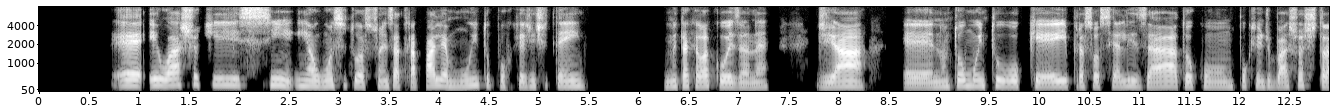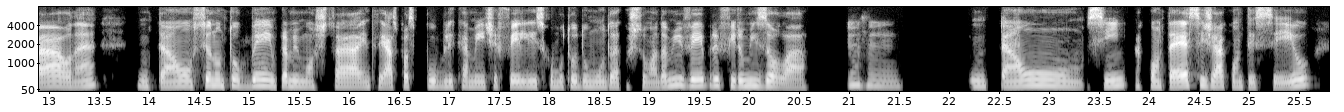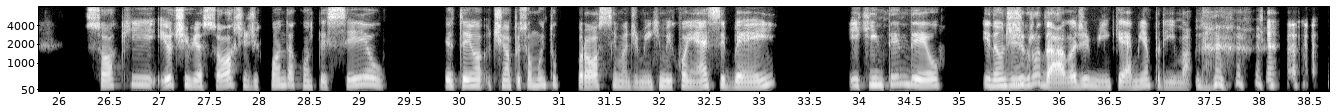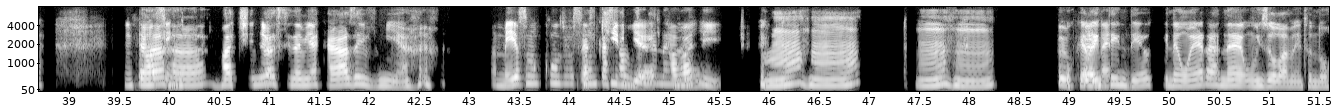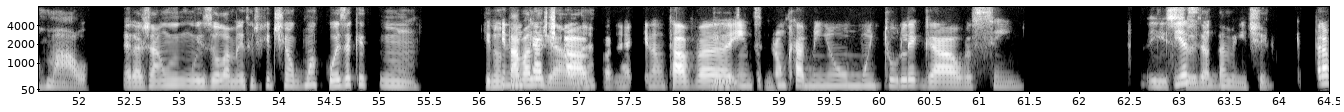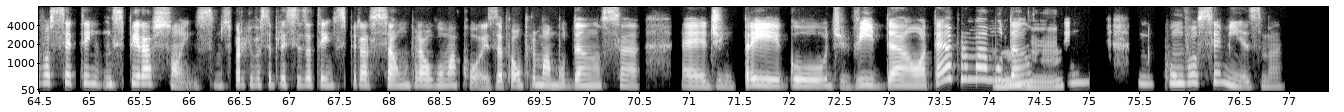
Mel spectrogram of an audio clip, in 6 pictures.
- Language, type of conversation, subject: Portuguese, podcast, O que te inspira mais: o isolamento ou a troca com outras pessoas?
- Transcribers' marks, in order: tapping; other noise; laugh; laugh; chuckle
